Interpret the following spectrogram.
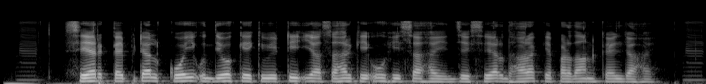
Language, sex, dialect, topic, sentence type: Magahi, male, Central/Standard, agriculture, statement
